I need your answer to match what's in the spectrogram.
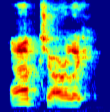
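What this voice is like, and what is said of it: Gruff character voice. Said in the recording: “my accent for Charlie was a little different, though. Maybe this is a little too gruff.”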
